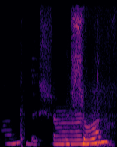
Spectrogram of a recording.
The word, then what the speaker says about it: Vachon: Vachon.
